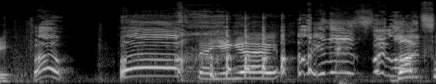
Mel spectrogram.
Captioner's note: laughs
